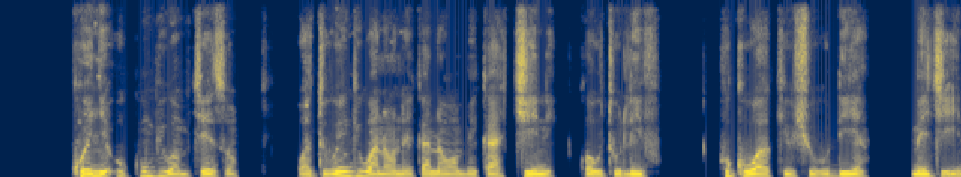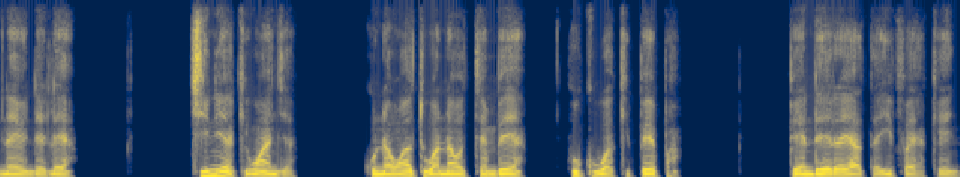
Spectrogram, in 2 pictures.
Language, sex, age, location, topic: Swahili, male, 25-35, Nakuru, government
